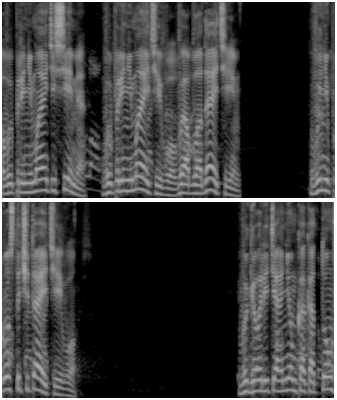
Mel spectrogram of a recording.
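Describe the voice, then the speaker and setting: A man's voice: on the high side, darkish tone. A man voicing a preacher's sermon in a dub, repeating phrases and asking the audience rhetorical questions. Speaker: voice-over translator of a preacher. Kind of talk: dubbed sermon.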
